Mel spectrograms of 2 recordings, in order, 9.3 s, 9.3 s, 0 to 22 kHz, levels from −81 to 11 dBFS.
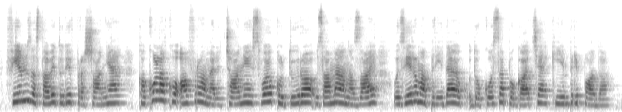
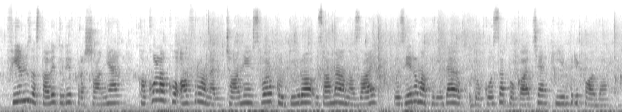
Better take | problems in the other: first | background sound (Bathtub (filling or washing)); 11 dB below the speech

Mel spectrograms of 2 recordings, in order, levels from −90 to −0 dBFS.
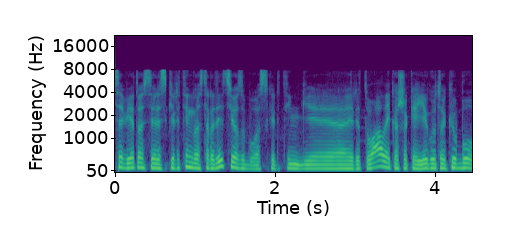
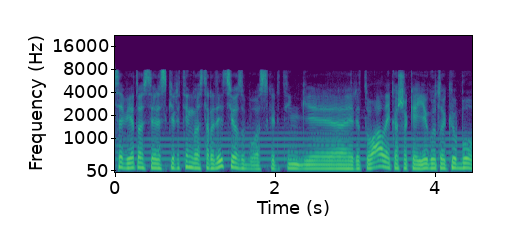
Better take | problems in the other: first | background sound (Brass instrument); 18 dB below the speech

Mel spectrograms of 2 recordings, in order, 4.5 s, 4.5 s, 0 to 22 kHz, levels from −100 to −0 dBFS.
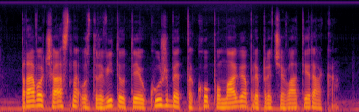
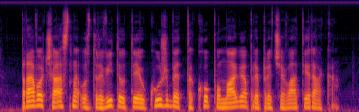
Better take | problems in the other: second | background sound (Motorcycle); 18 dB below the speech

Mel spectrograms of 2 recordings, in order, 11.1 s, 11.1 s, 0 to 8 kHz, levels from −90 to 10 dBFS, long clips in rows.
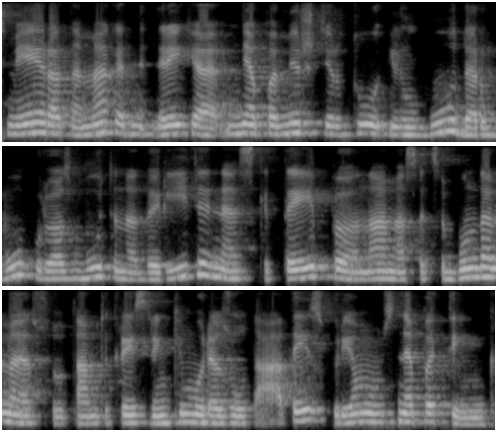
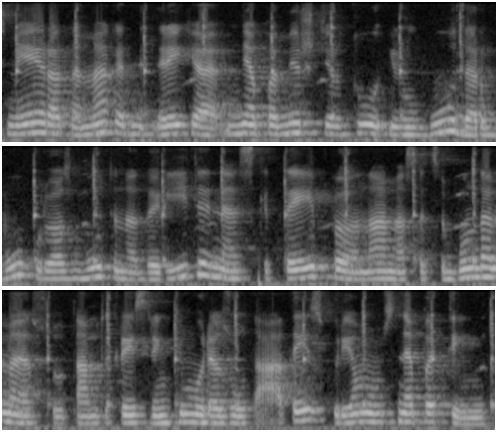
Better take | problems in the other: first | background sound (Clock); 14 dB below the speech

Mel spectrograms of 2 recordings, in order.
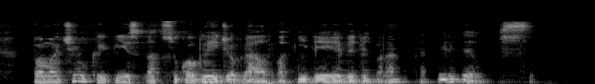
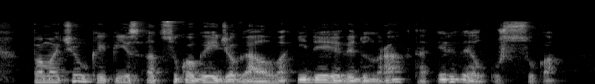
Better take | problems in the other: second | noise reduction (neural mask model DeepFilterNet 3)

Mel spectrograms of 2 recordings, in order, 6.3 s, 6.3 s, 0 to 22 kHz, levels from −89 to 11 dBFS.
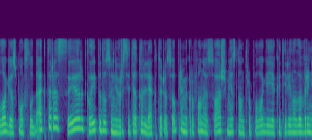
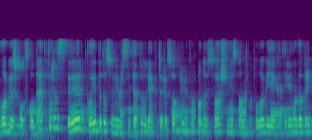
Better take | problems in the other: first | noise reduction (neural mask model DeepFilterNet 3)

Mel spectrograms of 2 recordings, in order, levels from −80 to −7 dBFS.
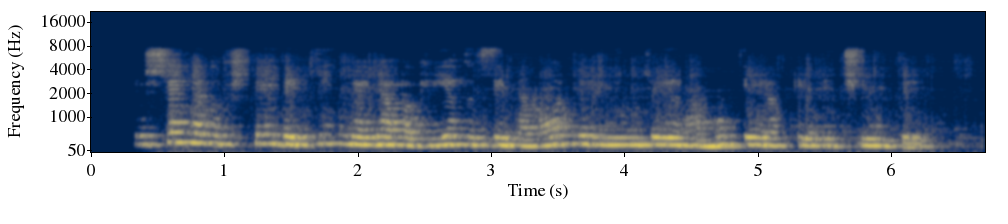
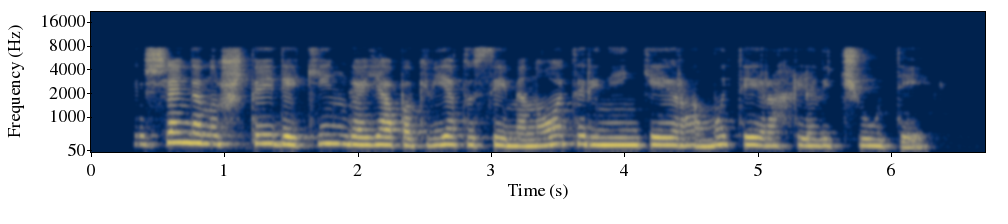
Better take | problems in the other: second | noise reduction (neural separator model SepFormer DNS4)

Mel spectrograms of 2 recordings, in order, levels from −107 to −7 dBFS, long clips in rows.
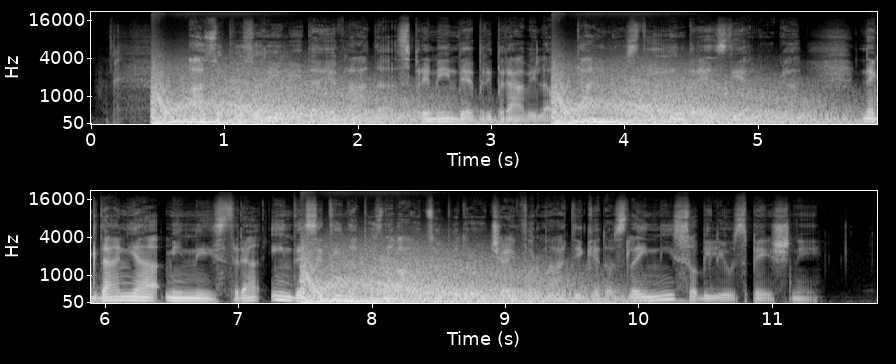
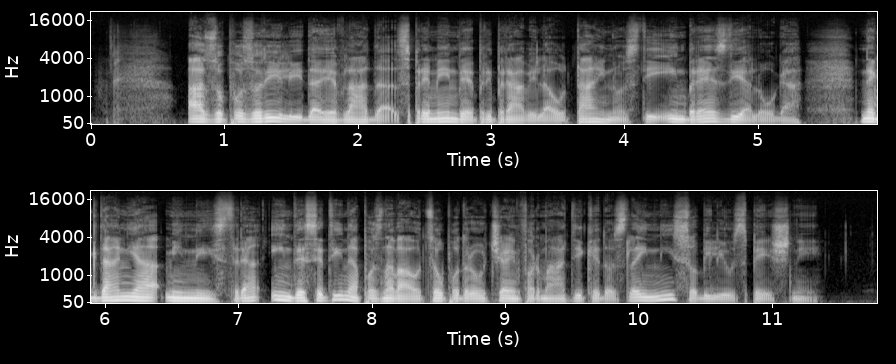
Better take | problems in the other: second | background sound (Explosion); 4 dB above the speech

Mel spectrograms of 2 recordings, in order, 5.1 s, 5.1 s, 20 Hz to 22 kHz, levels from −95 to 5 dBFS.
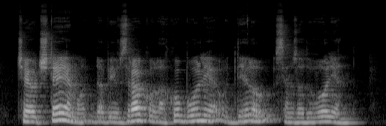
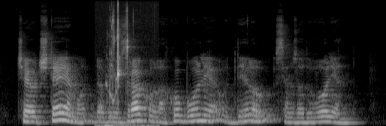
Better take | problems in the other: first | background sound (Raindrop); as loud as the speech

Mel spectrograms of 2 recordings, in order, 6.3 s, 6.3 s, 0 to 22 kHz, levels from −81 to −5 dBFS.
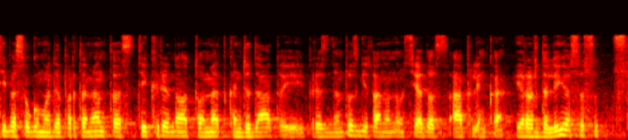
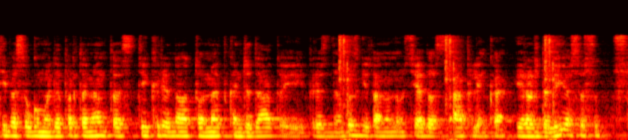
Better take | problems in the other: first | background sound (Tap); 10 dB below the speech // room echo; dies away in 0.1 s

